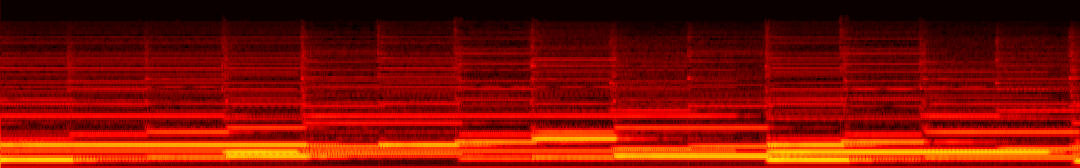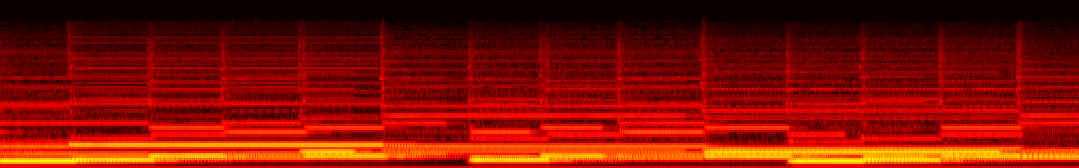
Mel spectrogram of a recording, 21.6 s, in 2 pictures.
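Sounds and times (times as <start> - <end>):
liturgical organ in equal temperament with Rohr flute stop: 0.0 - 21.5.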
